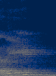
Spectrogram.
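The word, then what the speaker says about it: read: इस्तेमाल होगी तो बेटा रीड की थर्ड फॉर्म रेड होती है बेटा स्पेलिंग से लिखे जाते हैं लेकिन प्रनंसीएशन में डिफरेंस ए जाता है तो ये में पी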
